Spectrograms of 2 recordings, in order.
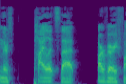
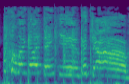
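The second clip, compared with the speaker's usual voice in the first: a much higher, gushing passenger voice; mock clapping passenger; 3 dB louder, much slower than usual. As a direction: gush like a clapping passenger, overdone. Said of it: "I shouldn't land and be like".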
